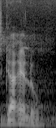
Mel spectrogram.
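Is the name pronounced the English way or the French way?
French. The name is pronounced with French sounds. "in French it's Garello"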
